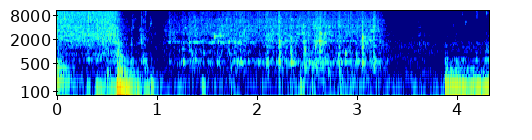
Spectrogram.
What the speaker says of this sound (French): un petit rinçage pour le brocoli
